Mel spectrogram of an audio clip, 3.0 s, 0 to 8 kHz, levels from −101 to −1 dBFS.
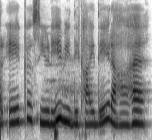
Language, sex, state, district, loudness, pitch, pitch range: Hindi, female, Jharkhand, Palamu, -14 LUFS, 250 Hz, 235-275 Hz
